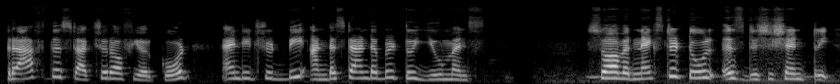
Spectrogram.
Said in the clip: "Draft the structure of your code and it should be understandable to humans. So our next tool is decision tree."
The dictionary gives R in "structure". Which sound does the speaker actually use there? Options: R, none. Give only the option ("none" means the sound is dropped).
R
